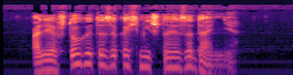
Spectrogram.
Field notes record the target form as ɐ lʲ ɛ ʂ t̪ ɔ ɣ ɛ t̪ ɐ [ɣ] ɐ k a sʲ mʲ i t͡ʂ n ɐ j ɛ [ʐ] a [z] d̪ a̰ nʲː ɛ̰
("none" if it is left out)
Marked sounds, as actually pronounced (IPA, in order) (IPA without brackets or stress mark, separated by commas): z, z, none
